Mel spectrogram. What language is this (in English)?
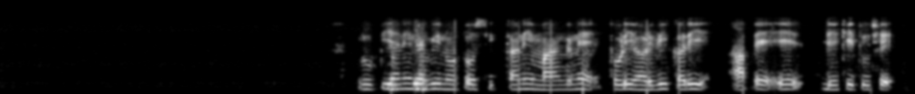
Gujarati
